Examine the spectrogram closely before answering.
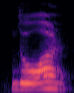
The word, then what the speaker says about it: doğal: And the second rule is it lengthens the vowel that precedes it and connects it with the vowel that follows.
